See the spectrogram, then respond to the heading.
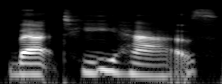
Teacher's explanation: You put your tongue up for the T, but you don't release the puff of air, so it's very short. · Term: stopped T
